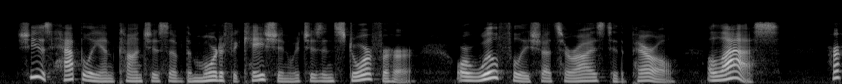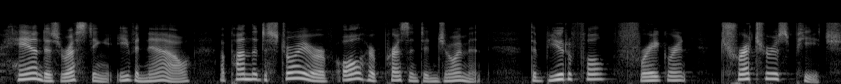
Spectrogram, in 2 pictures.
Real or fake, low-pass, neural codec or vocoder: real; 7.2 kHz; none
